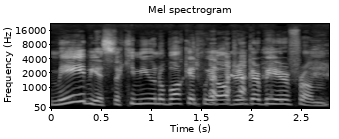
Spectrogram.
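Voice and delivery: bad Irish-Scottish pub accent; mock Irish accent. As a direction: play a cheeky Irishman at a 1920s bar. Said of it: "bad Irish slash Scottish accents".

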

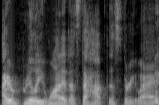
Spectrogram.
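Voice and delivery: low, hushed whisper for comic effect; soft, voiceless aside in character; mock-confiding whisper. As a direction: whisper it like a private confession. Joke line in a character's voice.

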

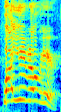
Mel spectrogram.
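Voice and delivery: high-pitched, mildly irritated retort; exasperated comeback. Retold or imitated. Retells snapping back at nagging coworker.

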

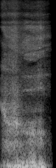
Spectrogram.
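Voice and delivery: whispered, stunned whoa; a shocked, whispered whoa; breathless whoa. Retold or imitated. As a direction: let it out like the wind was knocked out of you. Shocked by the dad's question.

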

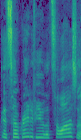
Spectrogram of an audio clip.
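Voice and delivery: high, soft cooing praise; gushing stranger. Acted. Stranger congratulating someone on a stepbrother, gushing.

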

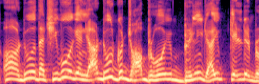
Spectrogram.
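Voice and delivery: put-on excited, high Indian accent voice. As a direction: hype it up in an Indian accent, bro. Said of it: "anytime I did an Indian accent".

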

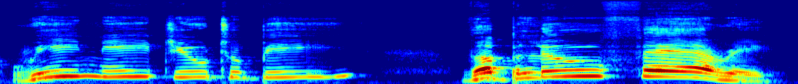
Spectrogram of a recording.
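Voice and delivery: high, slow, drawn-out toy voices; pleading toys. Acted. Toys asking the grumpy clown for help, high and drawn out. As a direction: draw it out high, coaxing. Toys' chorus voiced in story.

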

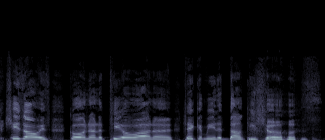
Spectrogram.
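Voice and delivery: high, loud mock Italian-American comic; Sebastian Maniscalco. Co-host joins the bit about the comic's mom, high hammed-up impersonation. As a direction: pile on the hammy stand-up bragging about mom. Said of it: "and he's like".

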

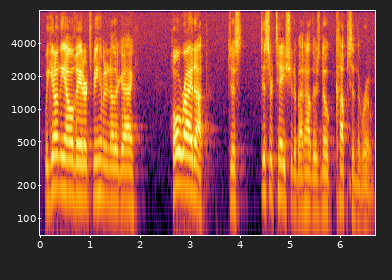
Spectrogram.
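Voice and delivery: usual speaking voice

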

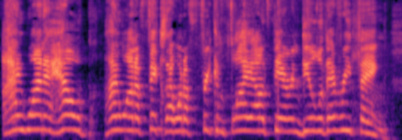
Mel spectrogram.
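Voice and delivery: high, eager outburst; pent-up urge. Acted. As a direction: let the bottled-up urge to rescue burst out. Voices her suppressed urge to fix.

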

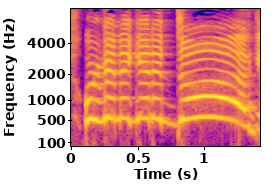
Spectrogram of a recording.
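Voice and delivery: high, elated cry; excited. Retold or imitated. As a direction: re-enact a winner's joyful announcement. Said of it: "it was, like, so exciting".

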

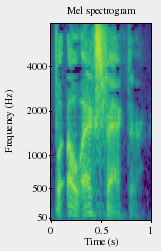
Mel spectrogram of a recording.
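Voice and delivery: ordinary talk

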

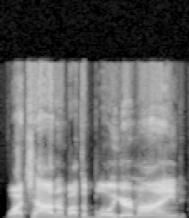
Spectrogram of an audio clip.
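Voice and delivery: normal talking voice

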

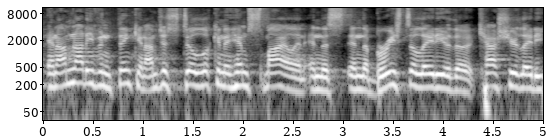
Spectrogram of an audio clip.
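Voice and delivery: normal talking voice

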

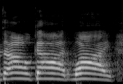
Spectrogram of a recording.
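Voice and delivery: high, anguished mock yell; hammed-up cry of a frustrated viewer; yelling at the screen. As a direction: wail it up high at the movie. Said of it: "you might be yelling at the screen".

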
